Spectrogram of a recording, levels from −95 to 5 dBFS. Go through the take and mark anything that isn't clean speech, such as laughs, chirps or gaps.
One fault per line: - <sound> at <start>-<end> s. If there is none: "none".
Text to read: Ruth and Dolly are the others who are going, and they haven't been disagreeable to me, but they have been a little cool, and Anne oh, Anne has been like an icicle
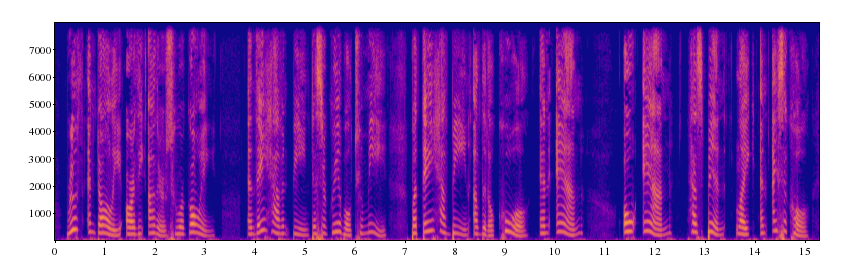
none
